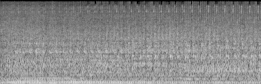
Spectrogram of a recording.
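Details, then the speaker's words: Cold Kia petrol engine at idle with a fast, hollow knock over the running sound: piston slap from scored cylinders, aluminium from the piston transferred onto the bore wall, half of one cylinder stripped; engine needs a rebuild. "запуск стучит конкретно стучит все нормально двигатель на капиталку доехать только до сервиса номер"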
